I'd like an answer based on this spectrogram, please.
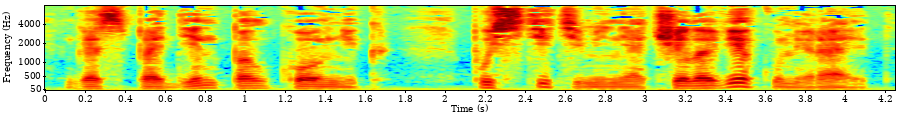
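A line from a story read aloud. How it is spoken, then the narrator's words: Very quiet, cautious plea. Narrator (Russian): Отец Герасим, понимая, что с пьяным лучше не связываться, очень тихо просил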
